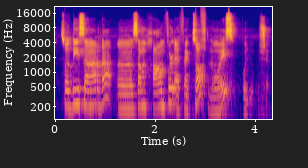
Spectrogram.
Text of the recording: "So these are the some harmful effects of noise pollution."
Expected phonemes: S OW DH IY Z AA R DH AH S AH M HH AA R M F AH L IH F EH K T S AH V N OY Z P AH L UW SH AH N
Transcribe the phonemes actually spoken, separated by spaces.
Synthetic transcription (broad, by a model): S OW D IY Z AA R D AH S AH M HH AA R M F AH L IH F EH K T S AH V N OY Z P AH L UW SH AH N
